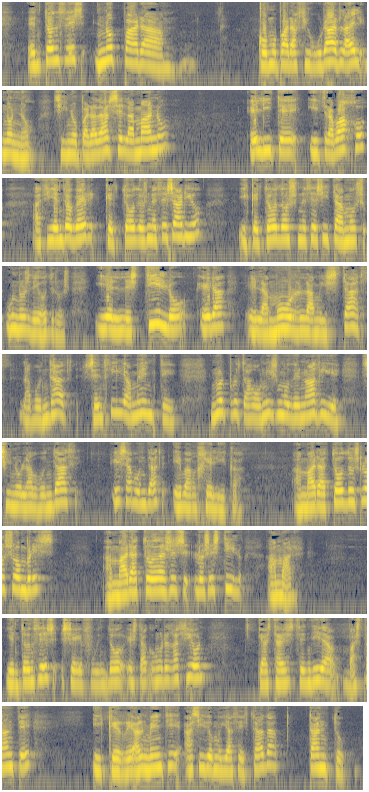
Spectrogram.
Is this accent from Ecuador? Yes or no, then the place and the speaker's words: no; Salamanca, Castile and León, Spain; now in Toledo, Spain; Vivo en Toledo. Soy de Salamanca, pero vivo en Toledo.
